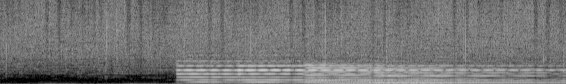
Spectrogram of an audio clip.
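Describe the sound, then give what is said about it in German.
A German clock gong chimes a half-hour strike, transferred from the clock onto a gramophone record: rich, ringing metallic tones enter at once, then a lower note joins, the layered harmonics sustaining and slowly fading, heard alone with light background hiss. “Deutscher Gong, Halbstundenschlag.”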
